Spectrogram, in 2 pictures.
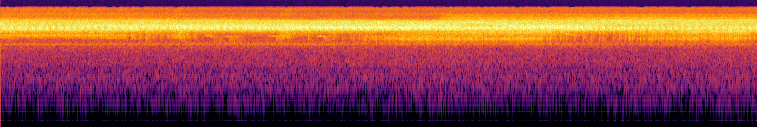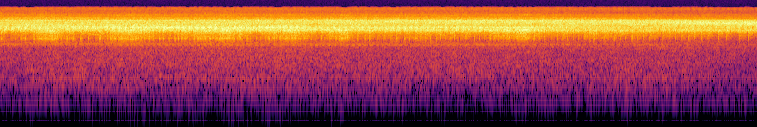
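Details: Midsummer cicada chorus on a sunny July late morning at a traditional farm in Saitama, Japan: a loud, continuous, high whirring buzz with overlapping layers and rhythmic pulsing swells in the middle.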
